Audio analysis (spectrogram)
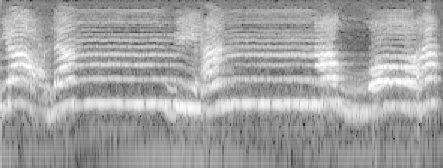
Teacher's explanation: یعلم میم ساکن کے بعد چونکہ با آ گیا یہاں اخفاء شفوی ہوگا. نون مشدد ہے، غنہ کریں گے.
